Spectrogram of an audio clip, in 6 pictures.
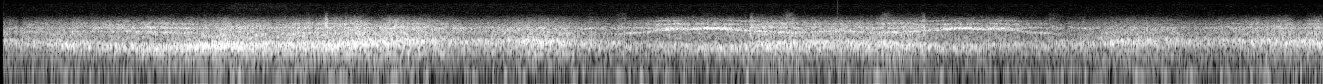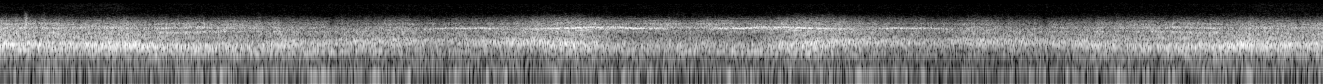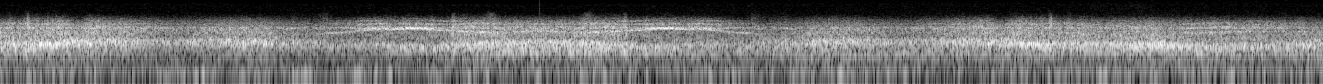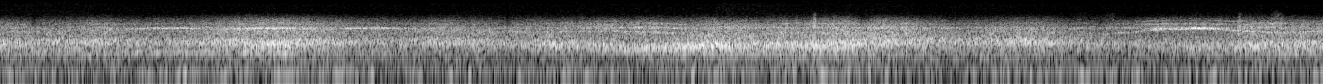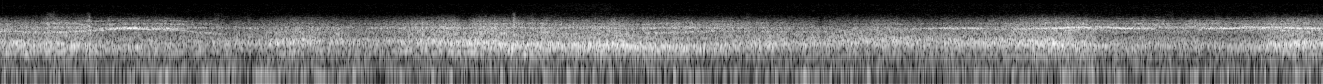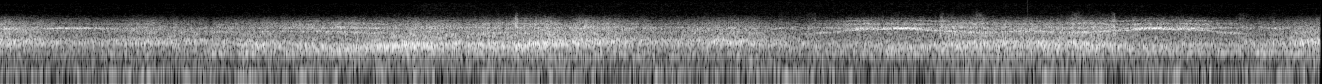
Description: Звуки вьюги, метели
Шум зимней вьюги и метели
